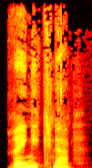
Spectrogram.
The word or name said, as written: ringeknap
